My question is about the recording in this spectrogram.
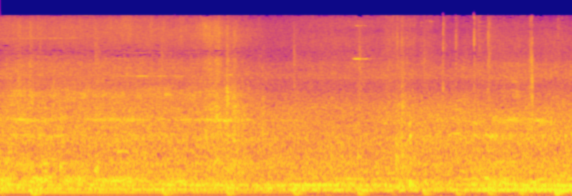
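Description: Steady engine hum and road noise of a moving Megabus coach, heard from inside, with one short click about four seconds in.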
